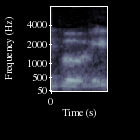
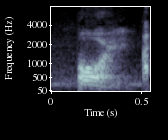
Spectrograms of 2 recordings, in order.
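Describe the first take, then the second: First: It is said the American way, like boo-ee. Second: It is said the non-American way, like boy.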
